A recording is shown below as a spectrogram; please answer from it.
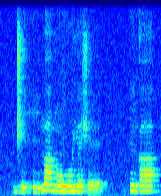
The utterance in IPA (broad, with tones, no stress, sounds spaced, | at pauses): d͡ʒ i˨ h i˨ m a˧ n ɔ̃˧ w o˧ j e˧ ʃ e˨ | k ĩ˦ ɡ a˦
